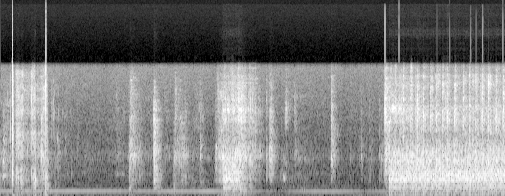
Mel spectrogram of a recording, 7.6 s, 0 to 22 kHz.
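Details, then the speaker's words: Poulan Pro 42cc chainsaw, after turning the carb low screw in slightly: steady idle with some handling knocks, then a clean rev that holds high speed evenly. Running right. "There you go, guys. I adjust that screw a little bit. As you can see, it's still sound a little up just a little bit more."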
